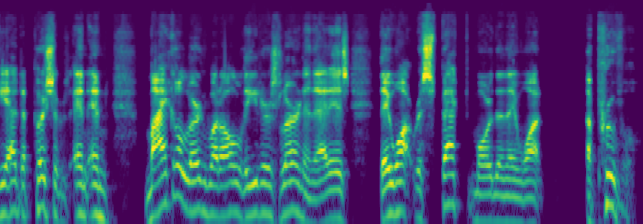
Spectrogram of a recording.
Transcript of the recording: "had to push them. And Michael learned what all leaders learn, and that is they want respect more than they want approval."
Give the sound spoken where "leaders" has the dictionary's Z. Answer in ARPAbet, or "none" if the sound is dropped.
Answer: Z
